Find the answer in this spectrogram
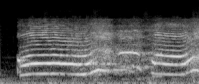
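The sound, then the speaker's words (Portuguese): A loud, drawn-out wailing scream, strained and harmonic, its pitch wavering and rising in two long swells, somewhat like a yowling cat. No one speaks over it. “Que é Esse, é, esse é o grito do, do monstro, cara.”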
